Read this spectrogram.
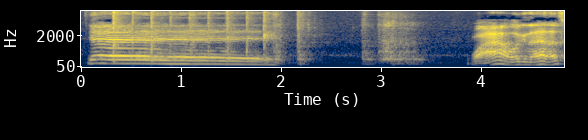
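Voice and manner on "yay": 1 cheer. Real, not acted. Dad cheers.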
